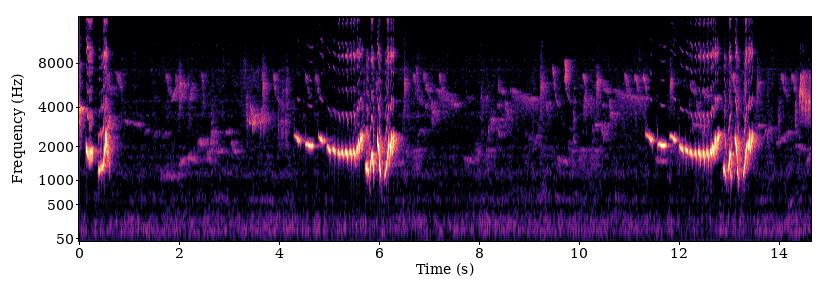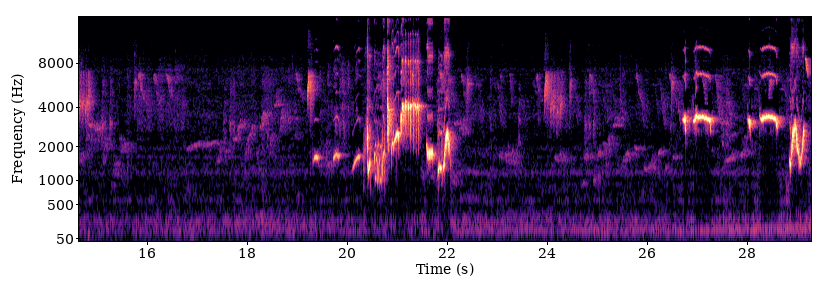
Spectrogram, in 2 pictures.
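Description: White-rumped shama (murai batu) singing: loud, rich whistled phrases of sweeping notes, one every six to eight seconds, with short pauses between them.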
